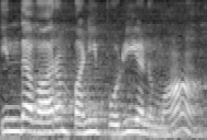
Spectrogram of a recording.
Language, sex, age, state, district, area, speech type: Tamil, female, 18-30, Tamil Nadu, Cuddalore, rural, read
